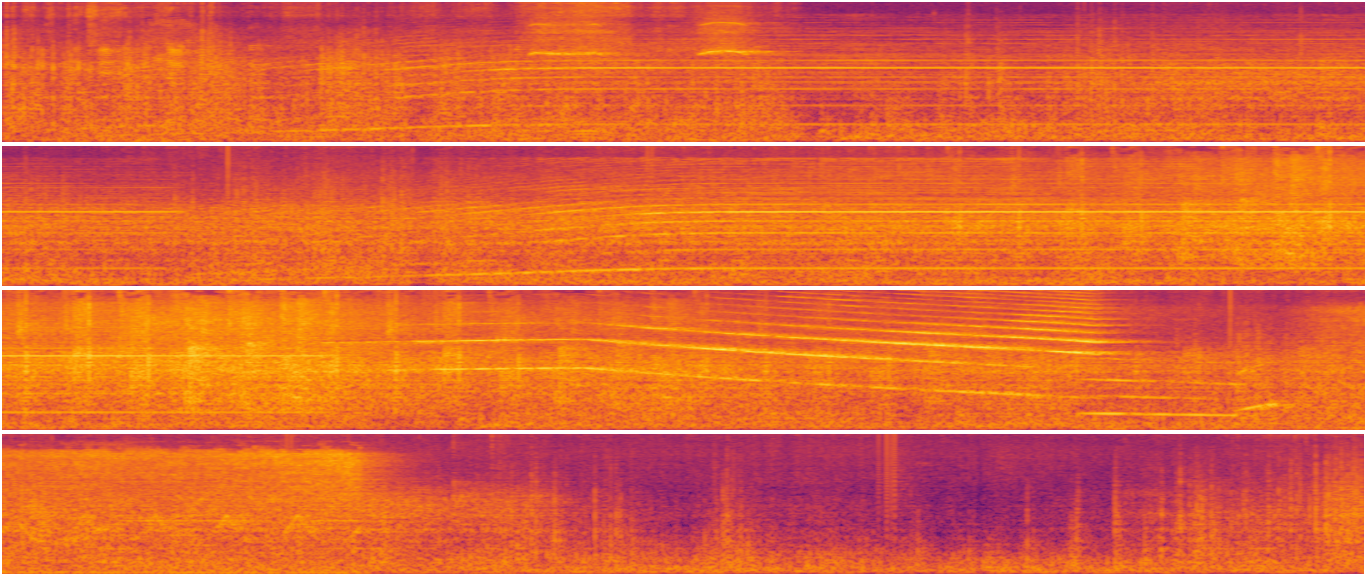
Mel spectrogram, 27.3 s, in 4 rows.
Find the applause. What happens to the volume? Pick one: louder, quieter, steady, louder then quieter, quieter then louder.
louder then quieter.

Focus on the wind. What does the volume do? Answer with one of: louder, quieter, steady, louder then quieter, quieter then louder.
steady.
